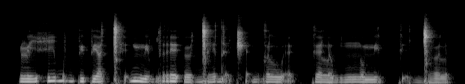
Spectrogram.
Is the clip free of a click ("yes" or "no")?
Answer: no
